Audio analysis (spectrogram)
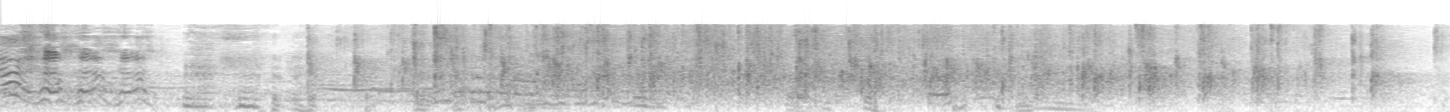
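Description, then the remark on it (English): An audience at a meeting claps steadily for several seconds as a thank-you to a person who stands up, a dense patter of hand claps with some laughter and murmuring voices mixed in, fading slightly at the end. “You might like to just stand up so that everyone knows who they're clapping.”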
